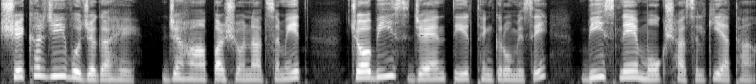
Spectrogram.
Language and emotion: Urdu, neutral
